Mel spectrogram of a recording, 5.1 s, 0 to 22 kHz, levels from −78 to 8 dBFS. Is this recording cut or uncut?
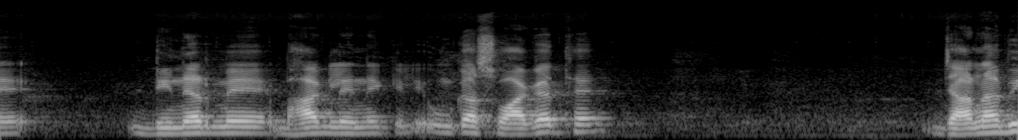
uncut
